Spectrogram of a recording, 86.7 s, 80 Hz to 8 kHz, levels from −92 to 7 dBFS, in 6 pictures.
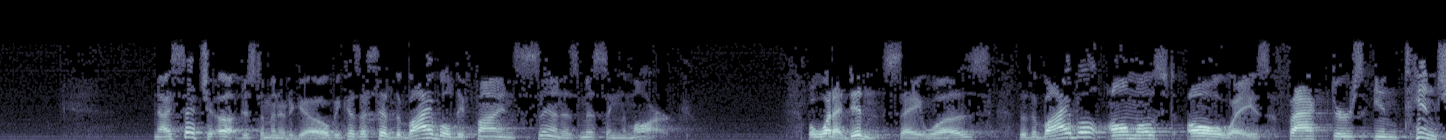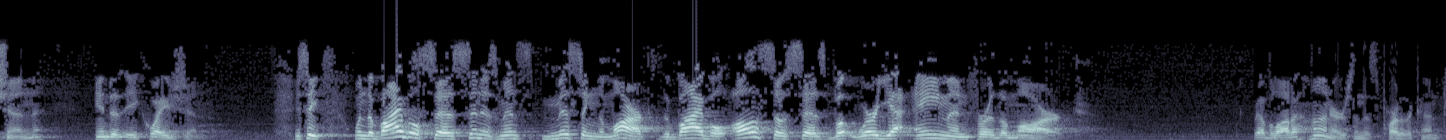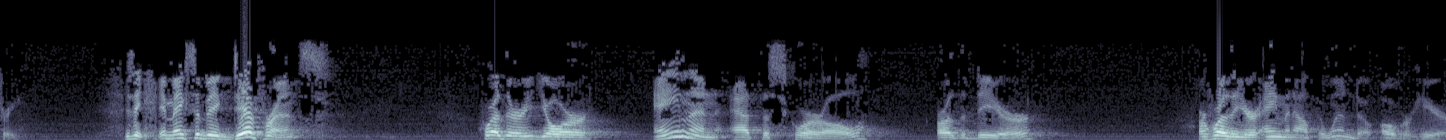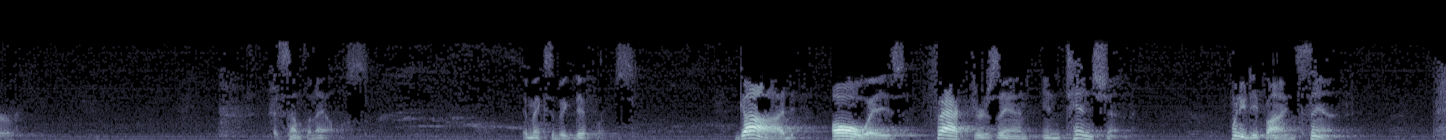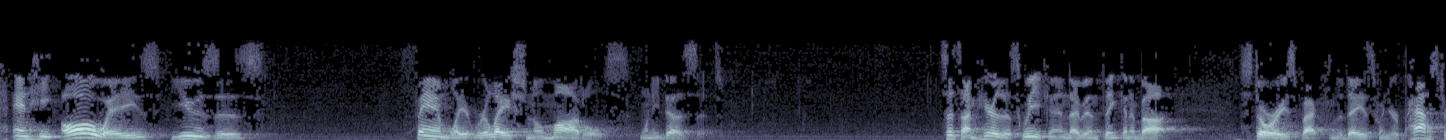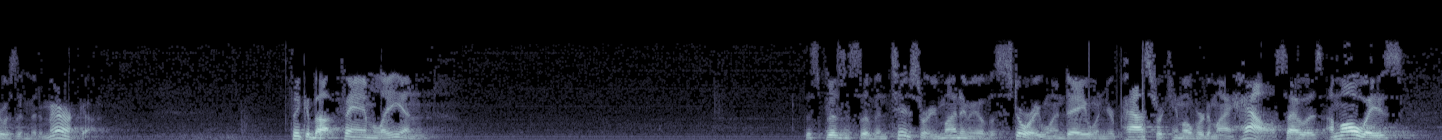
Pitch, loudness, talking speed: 100 Hz, -19 LUFS, 120 wpm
